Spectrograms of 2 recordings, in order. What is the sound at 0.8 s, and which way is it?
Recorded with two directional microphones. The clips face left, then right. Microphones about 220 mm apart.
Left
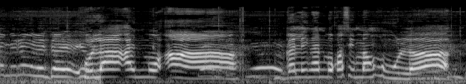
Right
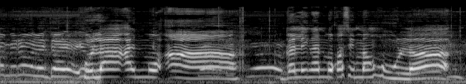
Child singing, 15° right (ahead or behind).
